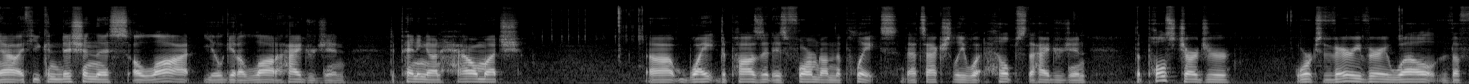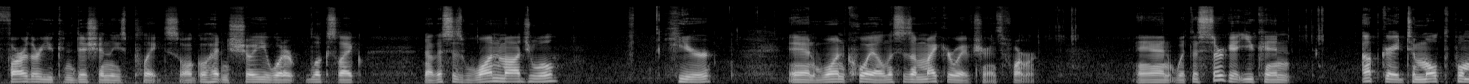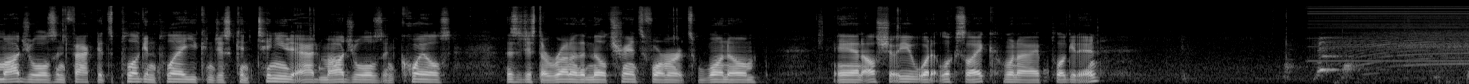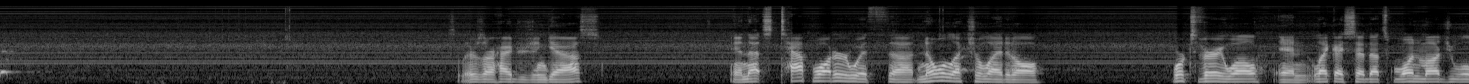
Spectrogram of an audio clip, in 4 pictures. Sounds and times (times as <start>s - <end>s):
Speech: 0.0s - 5.3s, 6.4s - 12.4s, 13.0s - 18.3s, 19.0s - 20.3s, 21.3s - 21.8s, 22.6s - 25.1s, 26.0s - 27.6s, 28.3s - 37.0s, 37.7s - 40.4s, 48.6s - 50.1s, 51.4s - 54.5s, 55.8s - 58.7s.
